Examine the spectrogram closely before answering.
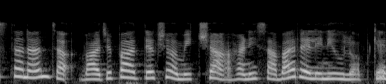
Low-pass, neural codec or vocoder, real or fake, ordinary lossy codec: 7.2 kHz; none; real; none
